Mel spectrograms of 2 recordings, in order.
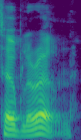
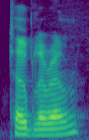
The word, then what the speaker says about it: Toblerone: Emma says I mispronounced Toblerone. She says I put the emphasis in the wrong place. How would you say it again? Toblerone. Yeah, you are. You're putting the emphasis on the wrong syllable, mate.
